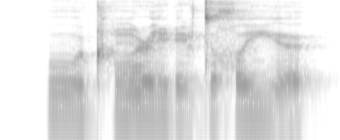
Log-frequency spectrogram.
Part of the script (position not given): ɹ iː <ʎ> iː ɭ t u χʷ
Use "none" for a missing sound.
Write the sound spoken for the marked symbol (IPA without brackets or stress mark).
ɽ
